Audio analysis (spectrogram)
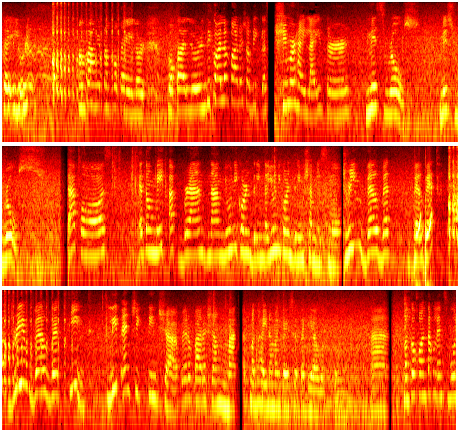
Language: Filipino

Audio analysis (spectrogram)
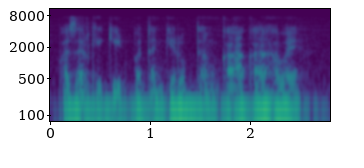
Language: Chhattisgarhi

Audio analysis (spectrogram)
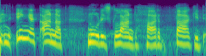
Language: Finnish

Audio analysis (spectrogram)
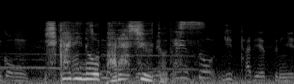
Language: Japanese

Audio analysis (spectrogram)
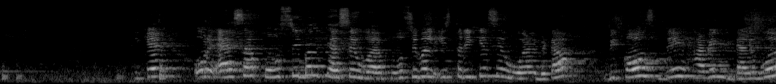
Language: Hindi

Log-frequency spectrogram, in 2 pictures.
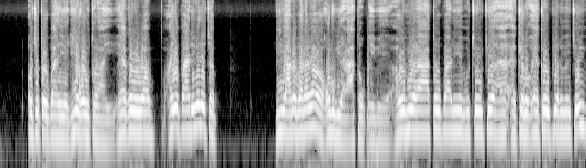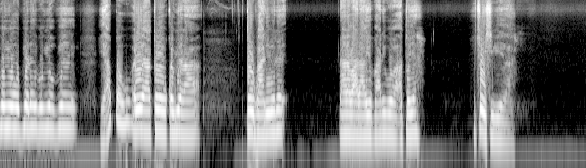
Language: Rotokas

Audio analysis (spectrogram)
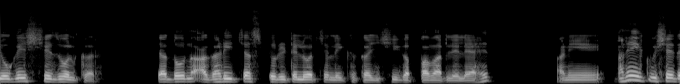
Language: Marathi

